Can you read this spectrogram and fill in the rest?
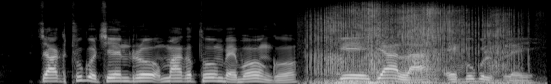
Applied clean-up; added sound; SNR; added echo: none; Zipper (clothing); 4 dB; none.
